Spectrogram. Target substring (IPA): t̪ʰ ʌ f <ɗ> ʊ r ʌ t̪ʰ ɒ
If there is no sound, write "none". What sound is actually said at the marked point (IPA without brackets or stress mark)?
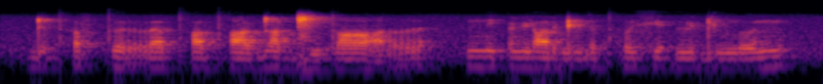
t̪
